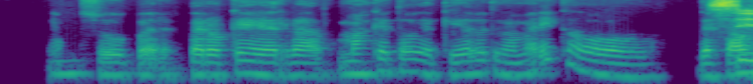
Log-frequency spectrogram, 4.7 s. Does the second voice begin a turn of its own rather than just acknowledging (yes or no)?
yes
